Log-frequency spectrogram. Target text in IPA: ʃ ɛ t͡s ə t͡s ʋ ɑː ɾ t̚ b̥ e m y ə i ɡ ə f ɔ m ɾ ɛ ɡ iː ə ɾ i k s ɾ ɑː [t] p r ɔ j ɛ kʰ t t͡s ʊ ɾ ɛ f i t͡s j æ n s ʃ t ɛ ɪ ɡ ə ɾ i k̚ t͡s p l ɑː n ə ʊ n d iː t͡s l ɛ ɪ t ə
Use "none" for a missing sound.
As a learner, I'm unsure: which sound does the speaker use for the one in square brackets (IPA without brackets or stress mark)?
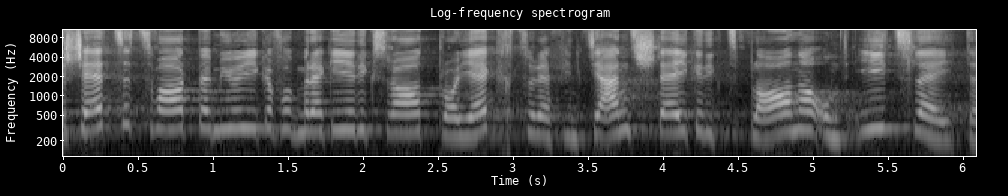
t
